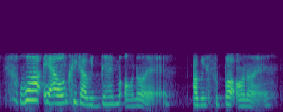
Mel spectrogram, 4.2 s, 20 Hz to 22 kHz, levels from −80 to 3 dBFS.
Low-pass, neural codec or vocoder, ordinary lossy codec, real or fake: 3.6 kHz; codec, 44.1 kHz, 7.8 kbps, DAC; none; fake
